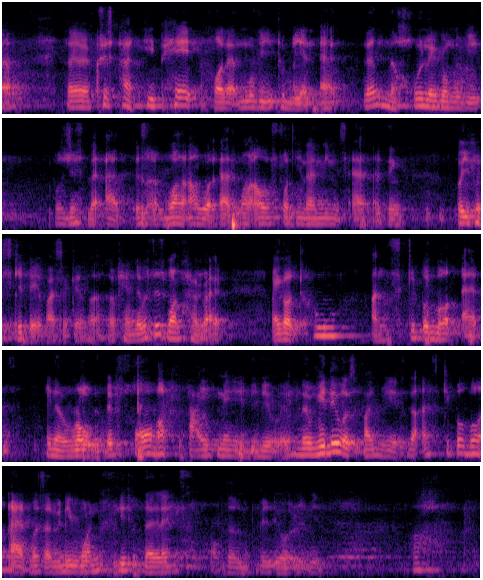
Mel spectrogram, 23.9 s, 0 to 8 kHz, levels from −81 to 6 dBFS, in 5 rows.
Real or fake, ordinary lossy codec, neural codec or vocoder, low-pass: fake; AAC, 48 kbps; codec, 24 kHz, 3 kbps, HILCodec; 7.2 kHz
